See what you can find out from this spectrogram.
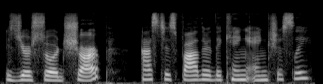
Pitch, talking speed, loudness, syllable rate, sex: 215 Hz, 185 wpm, -19 LUFS, 5.1 syllables/s, female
